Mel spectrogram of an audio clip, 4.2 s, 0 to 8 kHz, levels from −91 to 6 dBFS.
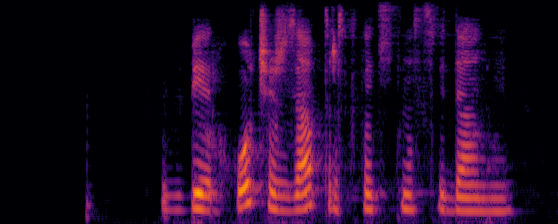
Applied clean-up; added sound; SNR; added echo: neural mask model DeepFilterNet 3.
